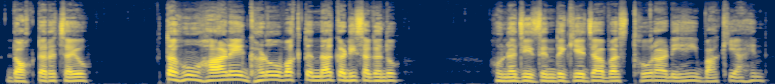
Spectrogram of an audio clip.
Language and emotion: Sindhi, sad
